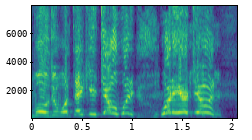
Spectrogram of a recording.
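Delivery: very high, very loud, rushed panicked delivery. Voicing a character backing away from lantern oil: panicked, freaking out. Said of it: "starts backing up in panic as he starts freaking out".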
